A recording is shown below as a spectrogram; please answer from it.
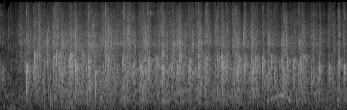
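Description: A roomful of people at a school board meeting applauds, dense sustained clapping from a crowd, fairly close and steady, with faint voices mixed underneath.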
